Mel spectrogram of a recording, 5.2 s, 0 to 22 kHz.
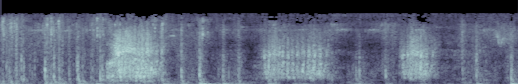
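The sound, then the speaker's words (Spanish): Hoofbeats of a horse ridden across open countryside in a 1978 adventure film, a quick run of sharp clops with a few louder surges of broad noise in between, heard alone without talk. “Curro sigue cabalgando mientras sus amigos lo esperan.”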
